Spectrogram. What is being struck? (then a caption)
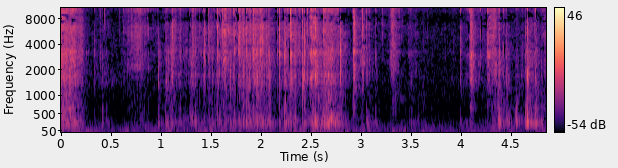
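Bar of soap. A box-cutter blade shaves and slices scored cubes off a solid light peach bar of soap held in the palm. It makes quiet, dry, crisp scraping and crumbly crackling, mostly high and bright, in irregular rapid bursts with short pauses between cuts.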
